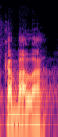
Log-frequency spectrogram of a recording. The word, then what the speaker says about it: cabalá: e tal usar eh o termo cabalá né não cabala mas cabalá para haver uma uma um consenso né da pronúncia então a cabalá em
